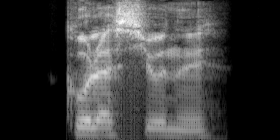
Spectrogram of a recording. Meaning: 1. to collate 2. to verify (documents) by comparing them
- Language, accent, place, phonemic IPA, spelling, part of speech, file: French, France, Lyon, /kɔ.la.sjɔ.ne/, collationner, verb, LL-Q150 (fra)-collationner.wav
